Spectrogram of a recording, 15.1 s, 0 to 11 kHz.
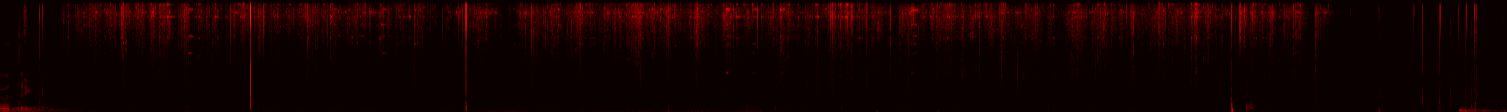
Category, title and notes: Sound effects > Human sounds and actions
OBJECTSJewelry Necklace twinkling metal sound jiggling NMRV FSC2
Jiggling up amnd down a metal necklace twinkling soft sound metal no hard sounds stars
Jiggling, Metal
